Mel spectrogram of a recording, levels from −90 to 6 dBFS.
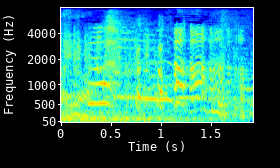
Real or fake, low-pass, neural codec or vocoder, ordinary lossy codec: real; none; none; none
